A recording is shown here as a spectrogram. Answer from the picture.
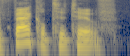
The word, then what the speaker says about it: facultative: The ones that you can't count on at all are the facultative migrants. And I said it right. I didn't just add an extra syllable.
